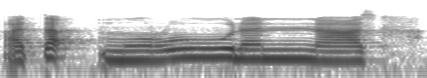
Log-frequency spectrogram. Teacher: تو واؤ ساکن سے پہلے پیش تو واؤ مدہ، اور را کے اوپر پیش ہے تو را موٹی ہی پڑھی جائے گی۔ نون کو نون سے ملا کے پڑھیں گے، الف اور لام یہاں پر سائلنٹ ہے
